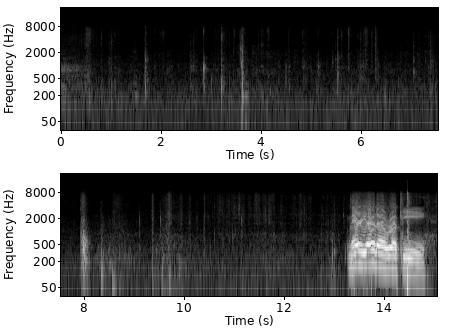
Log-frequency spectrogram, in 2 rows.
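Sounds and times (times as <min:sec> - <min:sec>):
cards scraping and rustling: 0:09.3 - 0:15.0.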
